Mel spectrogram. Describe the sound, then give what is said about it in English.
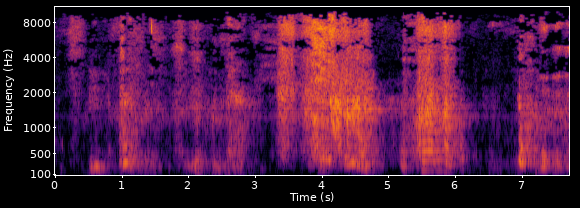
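Several people blow their noses one after another and sometimes at once before a group meditation, a run of breathy, honking nasal bursts of varying length, moderately loud, with a few snorts and sniffs between them. “So get ready. Blow your nose.”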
